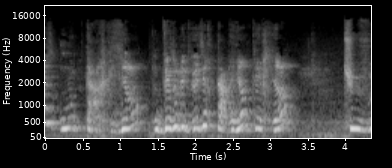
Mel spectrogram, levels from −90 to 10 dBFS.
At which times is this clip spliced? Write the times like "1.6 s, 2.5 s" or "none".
1.3 s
